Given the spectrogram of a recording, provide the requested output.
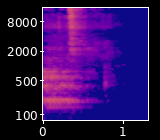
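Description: An Indian ringneck parakeet gives a brief, low, voice-like spoken syllable with a breathy click, then one faint short note as the sound fades out.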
